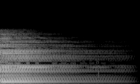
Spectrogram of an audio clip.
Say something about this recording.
Piano ff 015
